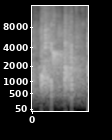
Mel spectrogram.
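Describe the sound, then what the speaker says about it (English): A classroom of students claps for themselves, a short burst of several quick claps in uneven rhythm, close and fairly loud. "please once again clap for yourself"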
